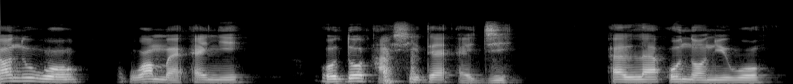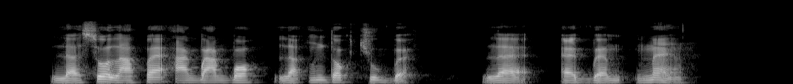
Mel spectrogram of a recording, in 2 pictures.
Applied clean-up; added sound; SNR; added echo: neural mask model Resemble Enhance denoiser.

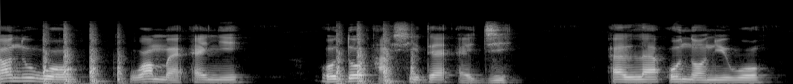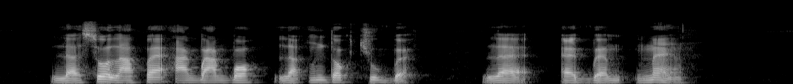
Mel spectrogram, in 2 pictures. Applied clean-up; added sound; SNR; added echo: none; Knock; 3 dB; none.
